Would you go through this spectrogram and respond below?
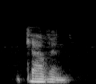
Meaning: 1. A male given name from the Celtic languages 2. A surname originating as a patronymic
- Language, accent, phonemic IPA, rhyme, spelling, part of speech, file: English, Southern England, /ˈɡævɪn/, -ævɪn, Gavin, proper noun, LL-Q1860 (eng)-Gavin.wav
